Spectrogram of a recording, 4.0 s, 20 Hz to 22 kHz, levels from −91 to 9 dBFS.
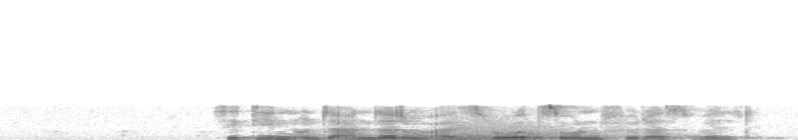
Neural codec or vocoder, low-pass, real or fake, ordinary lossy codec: none; 5.4 kHz; real; none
